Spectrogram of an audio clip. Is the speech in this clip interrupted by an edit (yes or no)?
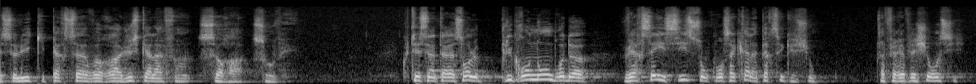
no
